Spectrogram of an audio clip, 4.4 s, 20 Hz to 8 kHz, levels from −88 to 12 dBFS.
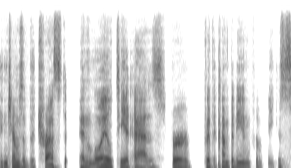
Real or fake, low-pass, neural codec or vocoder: fake; 7.2 kHz; codec, 44.1 kHz, 2.6 kbps, DAC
